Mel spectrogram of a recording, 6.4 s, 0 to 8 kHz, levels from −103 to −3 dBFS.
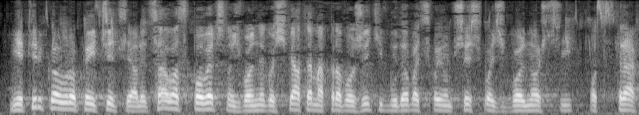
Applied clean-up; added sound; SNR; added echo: neural separator model SepFormer DNS4.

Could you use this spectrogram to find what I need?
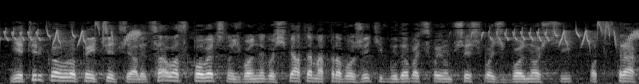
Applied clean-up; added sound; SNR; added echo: none; Bird; 12 dB; none.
